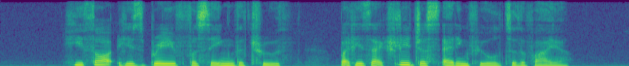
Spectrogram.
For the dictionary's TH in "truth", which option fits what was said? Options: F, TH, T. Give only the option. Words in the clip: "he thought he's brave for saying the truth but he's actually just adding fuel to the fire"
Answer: TH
